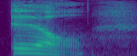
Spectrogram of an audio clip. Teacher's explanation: 包含的是短音松音的 i 和舌侧音 l 的组合，读成 ill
